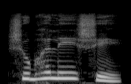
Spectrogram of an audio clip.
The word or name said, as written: ಶುಭಲೇಶ್ಯೆ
